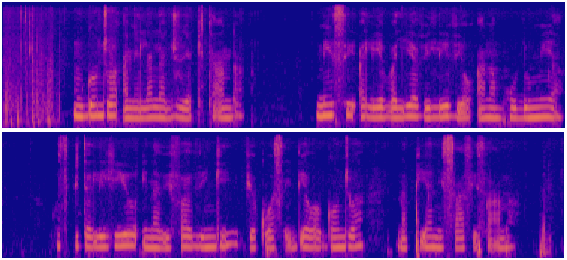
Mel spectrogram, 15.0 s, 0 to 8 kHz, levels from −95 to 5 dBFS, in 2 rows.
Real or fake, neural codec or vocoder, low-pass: real; none; 7.2 kHz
